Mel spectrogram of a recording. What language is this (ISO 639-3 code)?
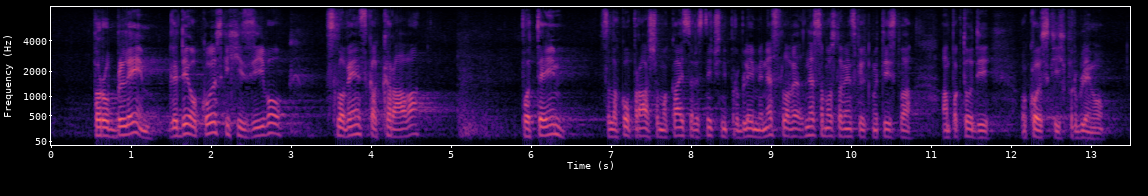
slv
